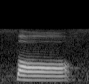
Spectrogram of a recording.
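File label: "bok6", Cantonese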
